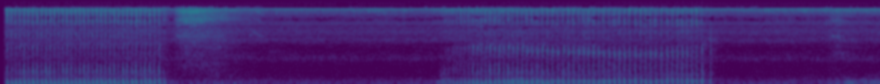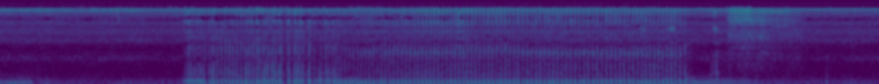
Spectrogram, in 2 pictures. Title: Bulldog snores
